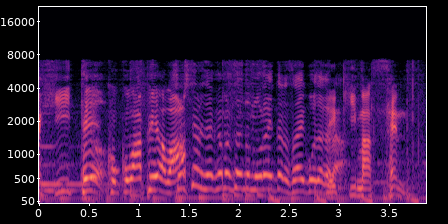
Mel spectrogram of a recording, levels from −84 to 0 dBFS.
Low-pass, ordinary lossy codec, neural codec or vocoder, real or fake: 7.2 kHz; none; autoencoder, 48 kHz, 128 numbers a frame, DAC-VAE, trained on Japanese speech; fake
